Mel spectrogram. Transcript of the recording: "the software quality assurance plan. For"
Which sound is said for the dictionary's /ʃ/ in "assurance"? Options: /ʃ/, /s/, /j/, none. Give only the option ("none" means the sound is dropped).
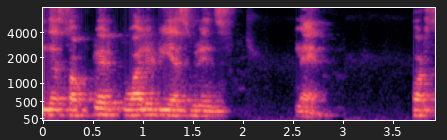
/s/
